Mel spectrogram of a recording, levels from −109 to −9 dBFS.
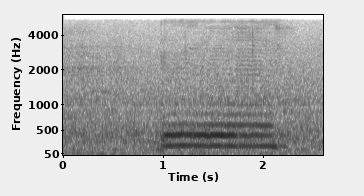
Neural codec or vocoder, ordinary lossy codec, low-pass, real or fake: vocoder, 44.1 kHz, 128 mel bands every 512 samples, BigVGAN v2; none; 5.4 kHz; fake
